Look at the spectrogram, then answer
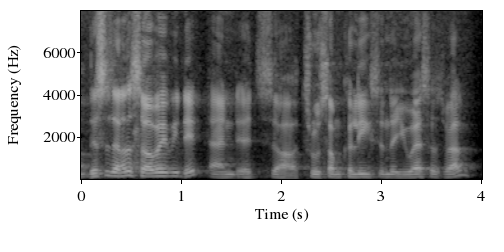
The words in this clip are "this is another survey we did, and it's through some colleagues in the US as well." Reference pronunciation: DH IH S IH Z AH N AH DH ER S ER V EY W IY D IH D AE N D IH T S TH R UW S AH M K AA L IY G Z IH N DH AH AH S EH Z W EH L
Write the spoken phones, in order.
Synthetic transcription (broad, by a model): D IH S IH Z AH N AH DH ER S ER V EY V IY D IH D AE N D IH T S T R UW S AH M K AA L IY G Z IH N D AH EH S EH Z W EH L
